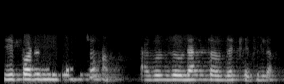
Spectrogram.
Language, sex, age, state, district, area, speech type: Odia, female, 45-60, Odisha, Angul, rural, conversation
